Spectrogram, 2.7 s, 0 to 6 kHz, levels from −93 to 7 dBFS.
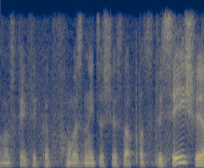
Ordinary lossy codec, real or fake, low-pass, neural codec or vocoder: Opus, 64 kbps; fake; 5.4 kHz; codec, 16 kHz in and 24 kHz out, 0.4 kbps, LongCat-Audio-Codec, fine tuned four codebook decoder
